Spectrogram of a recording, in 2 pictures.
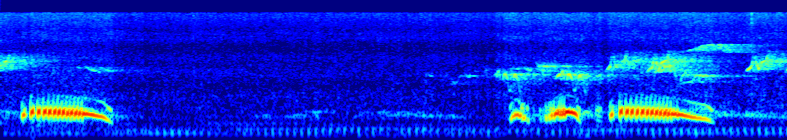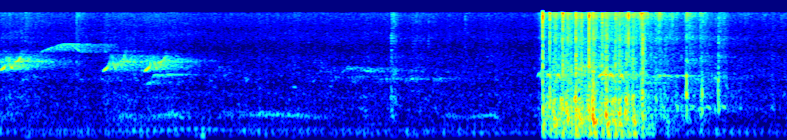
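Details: Spotted doves, a wild bird and a decoy, calling in contest at a trapping site. One coo ends a phrase, then a full phrase follows: two quick coos and a drawn-out falling note. A brief loud rustling burst comes near the end.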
